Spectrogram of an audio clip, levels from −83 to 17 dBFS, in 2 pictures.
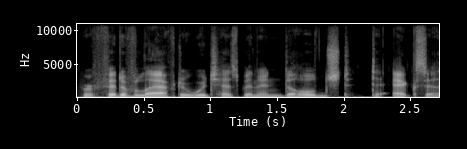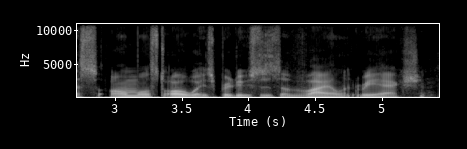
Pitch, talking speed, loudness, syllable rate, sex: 90 Hz, 190 wpm, -22 LUFS, 5.3 syllables/s, male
